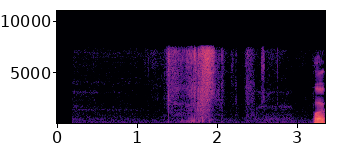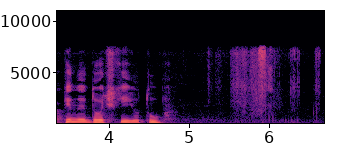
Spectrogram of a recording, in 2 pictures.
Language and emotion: Russian, neutral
